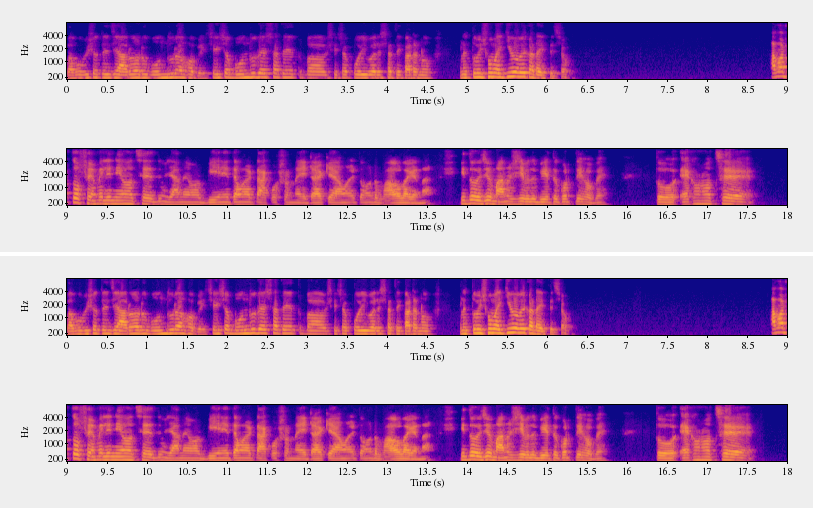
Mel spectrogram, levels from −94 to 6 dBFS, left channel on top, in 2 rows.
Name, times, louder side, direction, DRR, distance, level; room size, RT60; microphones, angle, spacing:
voice 1, 0.0-4.5 4.9-6.3, right 2 dB, 90° right, 0.8 m, -20 dB
voice 2, 8.8-15.7 16.4-17.6, right 2 dB, 15° right, 0.3 m, -22 dB
5.6 x 2.6 x 3.0 m
head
